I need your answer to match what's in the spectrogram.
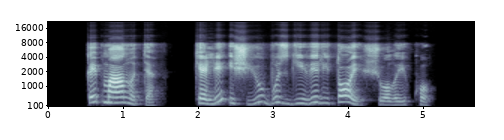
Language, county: Lithuanian, Kaunas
